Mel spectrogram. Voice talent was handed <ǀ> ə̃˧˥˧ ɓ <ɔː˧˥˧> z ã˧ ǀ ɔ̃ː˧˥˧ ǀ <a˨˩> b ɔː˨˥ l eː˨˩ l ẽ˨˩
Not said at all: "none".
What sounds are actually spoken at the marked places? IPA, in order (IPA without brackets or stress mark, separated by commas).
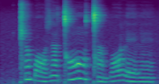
ǁ, ɔː˨˩, ã˨˩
